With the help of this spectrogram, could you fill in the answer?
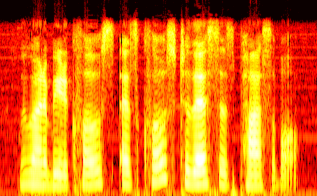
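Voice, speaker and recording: Soft-spoken and medium in pitch, a woman speaks at a moderate pace with fairly even intonation. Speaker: yoga instructor. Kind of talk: guided yoga class instruction.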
